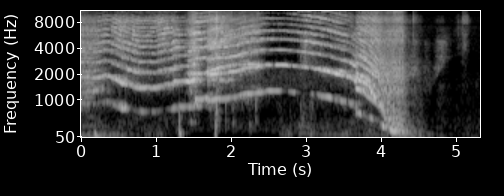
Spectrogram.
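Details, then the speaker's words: Bedroom door with dry hinge pins, heard before the fix, with black graphite-powder staining from an earlier wrong fix: a long, high wavering squeal as the door swings, sliding down in pitch as it stops; white lithium grease is the intended fix. "let's hear an example of this really squeaky door before we fix it"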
